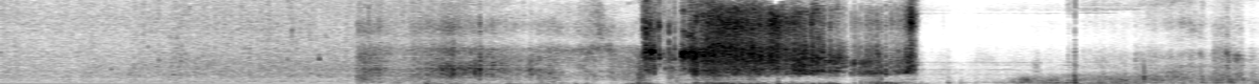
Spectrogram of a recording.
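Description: Background music fades out, then about two and a half seconds in, wind rushes over an action camera's microphone and skis scrape through snow as a skier falls. The loudest part is a hissing rush of snow and wind about halfway through, which then drops to a lower scraping noise.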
